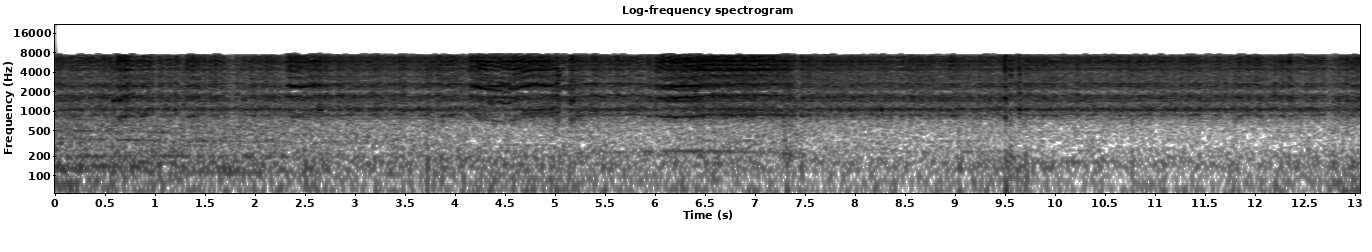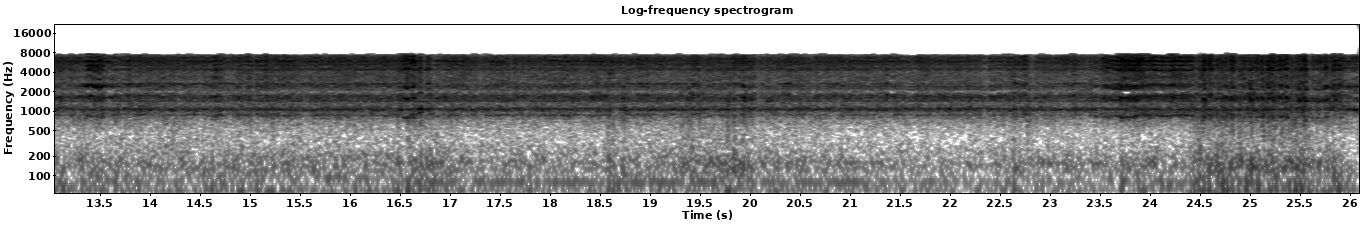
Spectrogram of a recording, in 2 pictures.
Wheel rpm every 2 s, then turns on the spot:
230, 230, 220, 220, 230, 240, 230, 230, 240, 230, 230, 230, 220.
none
